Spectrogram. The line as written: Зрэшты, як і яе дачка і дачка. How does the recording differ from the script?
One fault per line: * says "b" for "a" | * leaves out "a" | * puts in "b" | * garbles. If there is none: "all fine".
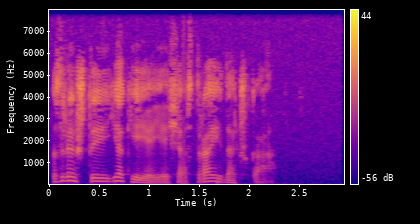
* says "сястра" for "дачка"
